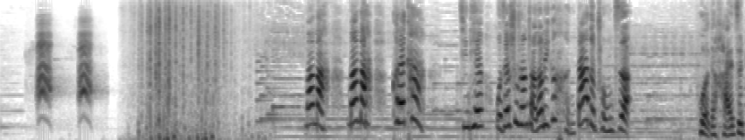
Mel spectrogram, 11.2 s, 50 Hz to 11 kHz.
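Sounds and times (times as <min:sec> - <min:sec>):
crow giving loud harsh caws: 0:00.5 - 0:01.6
wings flapping and rustling: 0:01.8 - 0:04.1
speech: 0:04.6 - 0:09.5, 0:10.5 - 0:11.1.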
